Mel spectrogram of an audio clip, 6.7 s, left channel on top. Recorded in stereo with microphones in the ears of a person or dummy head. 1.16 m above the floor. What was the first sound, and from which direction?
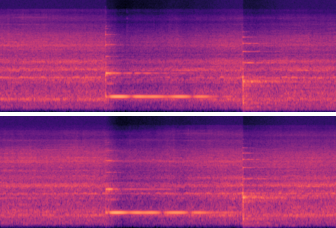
A chime, 60° left (ahead or behind).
